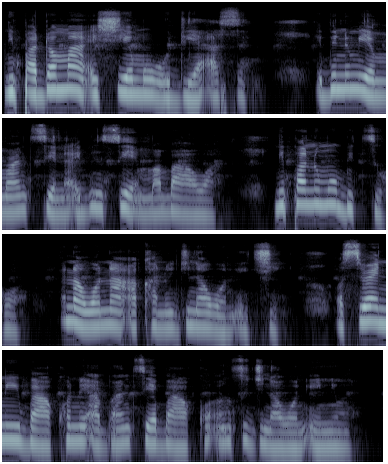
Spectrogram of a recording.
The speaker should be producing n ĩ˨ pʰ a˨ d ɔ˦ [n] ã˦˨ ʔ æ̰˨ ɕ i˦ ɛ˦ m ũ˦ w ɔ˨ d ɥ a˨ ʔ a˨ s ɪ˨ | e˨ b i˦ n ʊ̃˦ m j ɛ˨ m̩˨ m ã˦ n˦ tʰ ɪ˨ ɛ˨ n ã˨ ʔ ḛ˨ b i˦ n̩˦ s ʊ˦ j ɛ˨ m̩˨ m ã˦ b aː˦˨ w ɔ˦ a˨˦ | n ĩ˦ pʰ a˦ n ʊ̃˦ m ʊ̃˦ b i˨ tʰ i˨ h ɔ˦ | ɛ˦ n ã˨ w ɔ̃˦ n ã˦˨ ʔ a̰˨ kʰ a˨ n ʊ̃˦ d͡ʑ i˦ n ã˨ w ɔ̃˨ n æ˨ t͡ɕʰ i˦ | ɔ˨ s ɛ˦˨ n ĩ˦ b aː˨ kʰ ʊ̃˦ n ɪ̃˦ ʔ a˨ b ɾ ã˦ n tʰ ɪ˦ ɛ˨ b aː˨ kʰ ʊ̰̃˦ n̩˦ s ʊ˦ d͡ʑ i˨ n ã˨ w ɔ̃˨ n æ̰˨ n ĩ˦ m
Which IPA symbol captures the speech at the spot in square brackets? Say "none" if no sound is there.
m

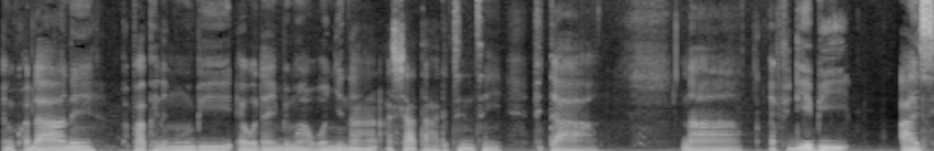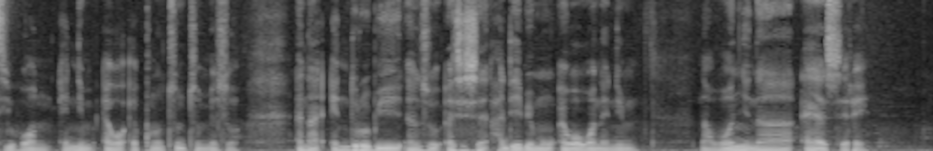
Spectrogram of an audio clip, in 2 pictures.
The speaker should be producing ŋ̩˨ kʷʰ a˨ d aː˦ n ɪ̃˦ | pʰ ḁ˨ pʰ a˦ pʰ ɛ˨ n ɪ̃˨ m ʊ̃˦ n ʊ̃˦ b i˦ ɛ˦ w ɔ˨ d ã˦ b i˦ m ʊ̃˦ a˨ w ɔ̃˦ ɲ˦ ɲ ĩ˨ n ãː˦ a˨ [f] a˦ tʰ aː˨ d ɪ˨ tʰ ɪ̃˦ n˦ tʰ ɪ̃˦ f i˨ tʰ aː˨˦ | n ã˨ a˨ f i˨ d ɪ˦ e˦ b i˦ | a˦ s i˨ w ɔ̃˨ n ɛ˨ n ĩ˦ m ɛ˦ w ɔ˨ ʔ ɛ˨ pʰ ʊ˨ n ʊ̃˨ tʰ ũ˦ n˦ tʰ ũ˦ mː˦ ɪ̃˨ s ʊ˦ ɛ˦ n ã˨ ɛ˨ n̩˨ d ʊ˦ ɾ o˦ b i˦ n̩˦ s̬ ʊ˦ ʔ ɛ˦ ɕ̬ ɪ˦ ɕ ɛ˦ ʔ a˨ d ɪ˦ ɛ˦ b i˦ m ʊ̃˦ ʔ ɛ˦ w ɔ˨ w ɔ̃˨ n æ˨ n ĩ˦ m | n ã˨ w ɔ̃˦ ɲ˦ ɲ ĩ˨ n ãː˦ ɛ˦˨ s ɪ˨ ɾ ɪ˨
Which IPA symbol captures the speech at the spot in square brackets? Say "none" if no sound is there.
ɕ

